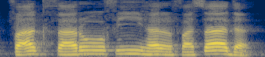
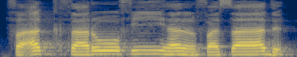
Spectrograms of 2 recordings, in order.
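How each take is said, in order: First: The last word ends with a short vowel. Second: The last word ends on a silent consonant. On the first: The speaker calls it wrong. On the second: The speaker calls it right. "Jadi cara membacanya adalah"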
